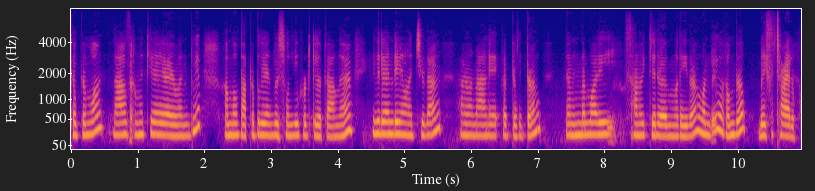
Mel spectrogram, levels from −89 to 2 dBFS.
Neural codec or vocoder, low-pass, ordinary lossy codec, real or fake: codec, 16 kHz, 0.5 kbps, FreqCodec, larger model; none; none; fake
